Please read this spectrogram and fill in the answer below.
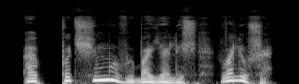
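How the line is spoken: Gentle question. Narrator (Russian): мягко спросила ее Лена

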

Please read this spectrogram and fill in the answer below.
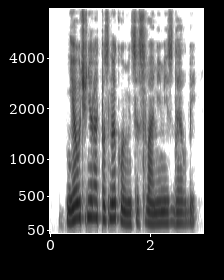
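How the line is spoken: Soft voice. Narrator (Russian): мягким голосом произнес Нейтан

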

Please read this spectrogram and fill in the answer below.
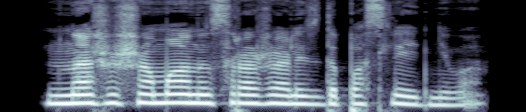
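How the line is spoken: Quiet voice. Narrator (Russian): сказал тихо

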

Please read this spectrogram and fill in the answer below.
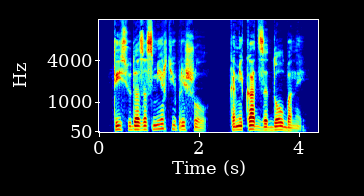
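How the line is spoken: Whisper. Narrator (Russian): прошептал проводник

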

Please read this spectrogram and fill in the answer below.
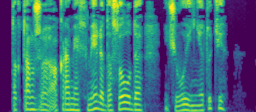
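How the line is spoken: Confused deep voice. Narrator (Russian): растерянно пробасил он

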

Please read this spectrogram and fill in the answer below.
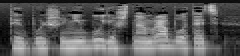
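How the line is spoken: Angry, through gritted teeth. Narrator (Russian): Зло цедит сквозь стиснутые зубы

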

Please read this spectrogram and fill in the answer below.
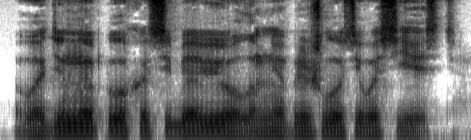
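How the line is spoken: Bear's deep bass. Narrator (Russian): пробасил медведь

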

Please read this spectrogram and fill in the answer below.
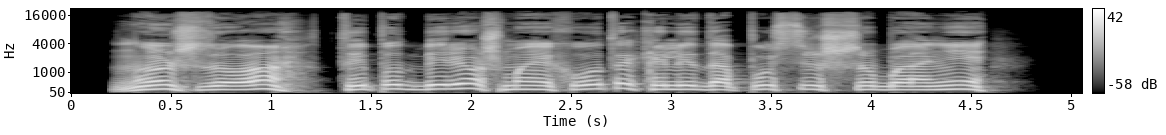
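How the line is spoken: Grumbled around a cigar. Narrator (Russian): проворчал, не вынимая изо рта сигары

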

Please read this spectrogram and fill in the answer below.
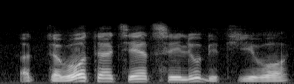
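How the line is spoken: Sad. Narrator (Russian): печально сказала Лак

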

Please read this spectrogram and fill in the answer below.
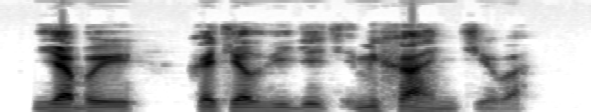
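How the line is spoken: Timid. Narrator (Russian): робко сказал Коля

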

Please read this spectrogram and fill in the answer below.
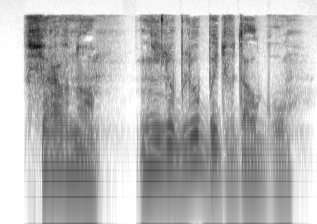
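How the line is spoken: Sighing. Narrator (Russian): вздохнул я

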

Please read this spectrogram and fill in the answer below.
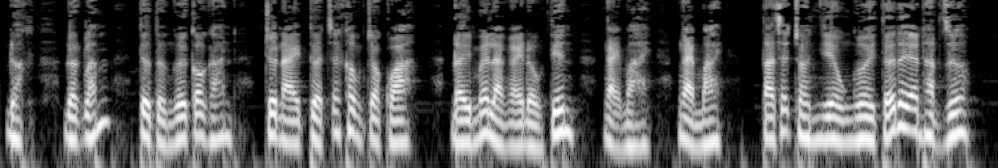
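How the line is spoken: Panting, through gritted teeth. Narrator (Vietnamese): Thái Du thở hổn hển nghiến răng nói

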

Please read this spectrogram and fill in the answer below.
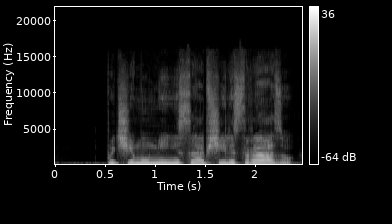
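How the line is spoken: Furious hiss. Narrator (Russian): разъяренно прошипел Ланик

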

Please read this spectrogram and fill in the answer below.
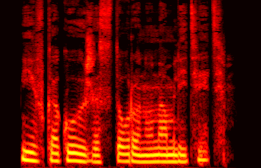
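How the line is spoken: Dejected voice. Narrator (Russian): Лориан проговорила упавшим голосом

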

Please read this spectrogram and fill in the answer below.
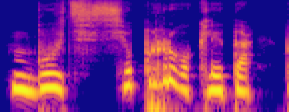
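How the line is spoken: Hiss. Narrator (Russian): прошипела я

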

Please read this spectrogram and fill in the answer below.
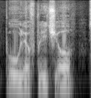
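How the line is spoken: Through gritted teeth. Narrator (Russian): сквозь зубы процедил тот

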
